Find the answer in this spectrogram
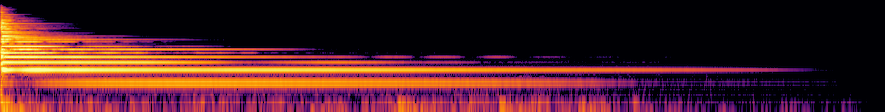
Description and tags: Acoustic Monochord Sample - Single Note
acoustic, guitar, harp, monochord, pluck, string, twang, ukulele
